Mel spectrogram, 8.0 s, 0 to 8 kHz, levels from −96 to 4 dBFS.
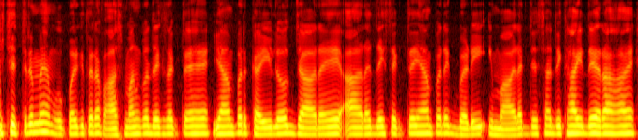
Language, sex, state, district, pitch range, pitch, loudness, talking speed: Hindi, male, Maharashtra, Solapur, 145-160 Hz, 155 Hz, -20 LUFS, 240 wpm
